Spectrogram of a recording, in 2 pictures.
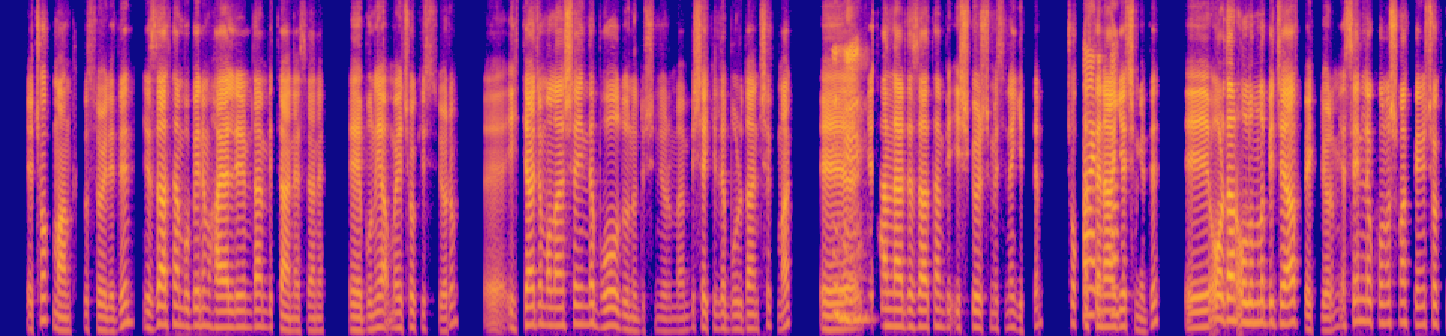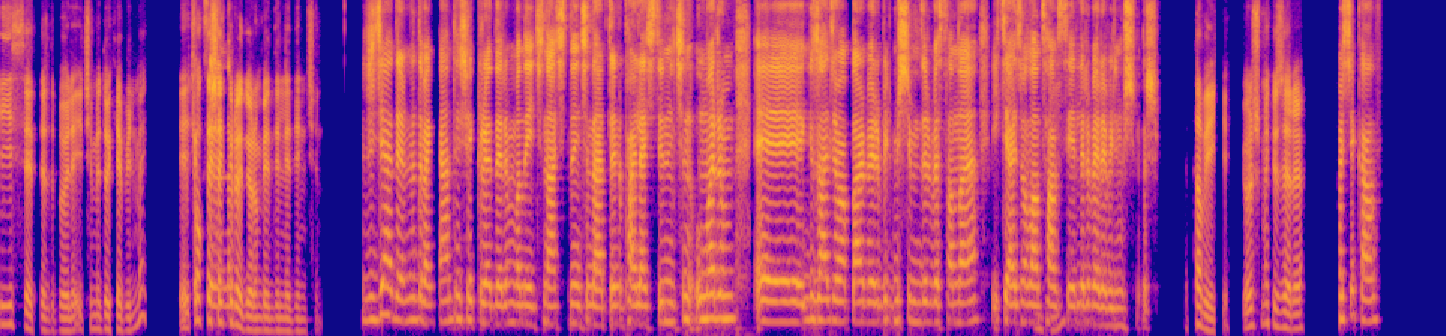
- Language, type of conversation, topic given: Turkish, advice, İş stresi uykumu etkiliyor ve konsantre olamıyorum; ne yapabilirim?
- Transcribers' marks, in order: other background noise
